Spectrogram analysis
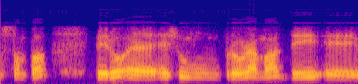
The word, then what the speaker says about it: CIMPA: Y aparte de eso, pues he participado, hay un programa de la Sociedad Matemática Francesa que le llaman CIMPA, o sea, ellos pronuncian SOMPA, pero es un programa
